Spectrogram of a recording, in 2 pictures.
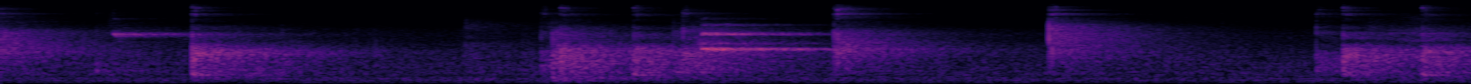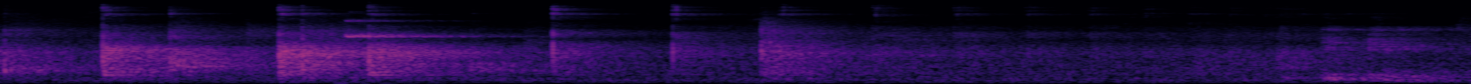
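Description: Table tennis ball clicking back and forth between the rubber paddles and the table in two short rallies, each a quick run of sharp clicks, with pauses between them.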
